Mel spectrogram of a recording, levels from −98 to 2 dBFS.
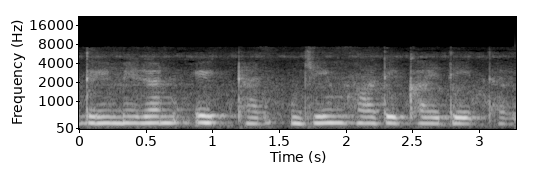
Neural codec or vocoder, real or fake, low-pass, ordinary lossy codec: vocoder, 22.05 kHz, 80 mel bands, WaveNeXt; fake; 7.2 kHz; MP3, 48 kbps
